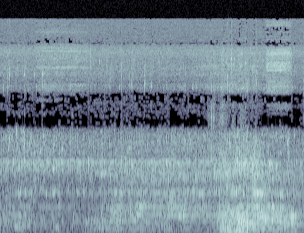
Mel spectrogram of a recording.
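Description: Underwater sound of scuba regulators: a steady watery hiss, then a diver's exhaled bubbles rushing out loudly for about a second and a half near the end.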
